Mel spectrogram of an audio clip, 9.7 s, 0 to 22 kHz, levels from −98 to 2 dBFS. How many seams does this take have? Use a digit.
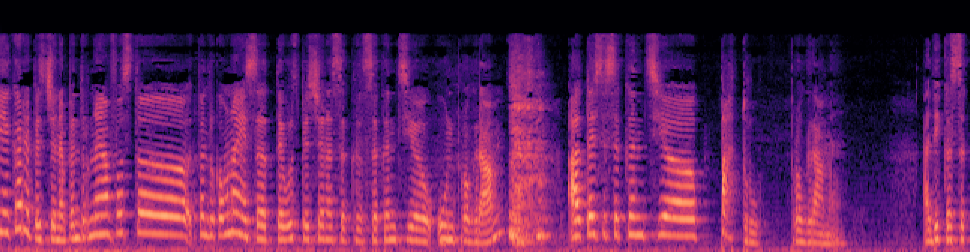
1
